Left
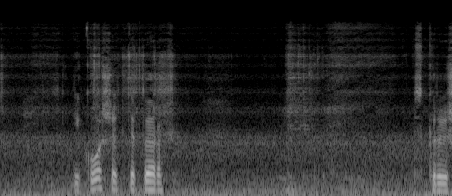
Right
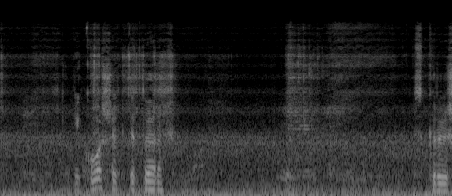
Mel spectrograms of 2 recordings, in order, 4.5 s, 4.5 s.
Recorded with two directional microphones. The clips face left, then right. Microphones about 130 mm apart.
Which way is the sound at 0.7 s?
50° left (ahead or behind).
